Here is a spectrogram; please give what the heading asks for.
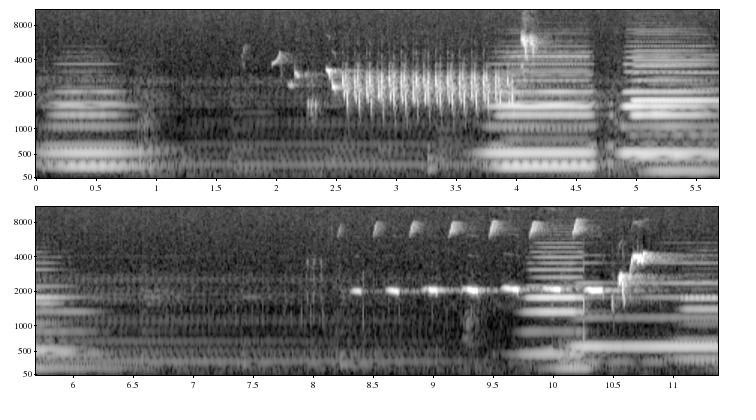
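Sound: nightingale singing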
